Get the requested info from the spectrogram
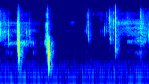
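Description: A few faint, short crackles and clicks from a clear plastic currency sleeve being handled as a paper note is swapped for the next.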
